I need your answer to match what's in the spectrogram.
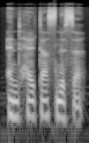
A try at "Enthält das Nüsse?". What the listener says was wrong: That was clear, but soften the U sound a bit. Nüsse. It's like the U in moon, but with your lips more rounded. Nüsse.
